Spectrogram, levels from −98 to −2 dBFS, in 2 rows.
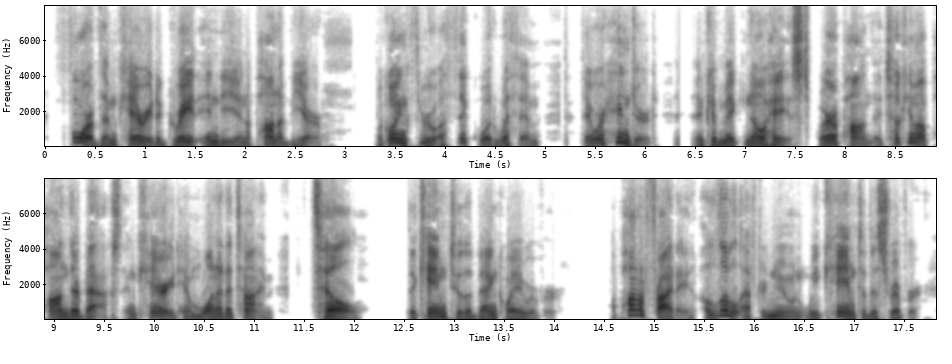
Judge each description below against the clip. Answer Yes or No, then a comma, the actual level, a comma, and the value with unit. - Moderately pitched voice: Yes, medium, 160 Hz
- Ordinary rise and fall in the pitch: No, wide, 8.6 semitones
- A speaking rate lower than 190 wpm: No, average, 195 wpm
